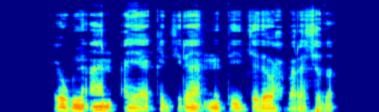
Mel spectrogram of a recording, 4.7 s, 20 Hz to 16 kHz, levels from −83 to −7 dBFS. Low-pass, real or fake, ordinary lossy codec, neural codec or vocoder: 14.4 kHz; real; none; none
